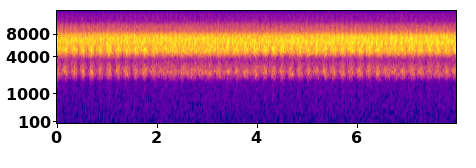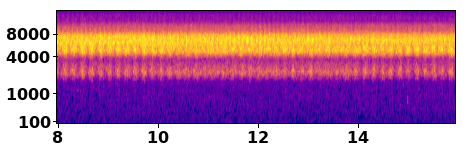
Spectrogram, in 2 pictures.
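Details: Cicada chorus heard on a summer night as a steady, piercing high drone, beating quickly about three times per second, unchanged in level over the whole stretch.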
